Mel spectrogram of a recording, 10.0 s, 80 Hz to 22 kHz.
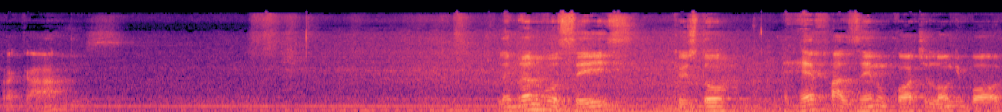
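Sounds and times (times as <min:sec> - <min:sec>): mechanical room hum: 0:00.0 - 0:10.0.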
